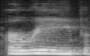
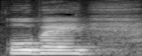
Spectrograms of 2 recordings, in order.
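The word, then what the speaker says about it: Oribe: be a lot a lot of people say Arriba but it's actually pronounced obey and this is the feather bomb weightless styler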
